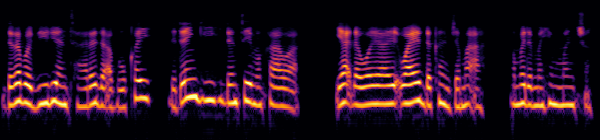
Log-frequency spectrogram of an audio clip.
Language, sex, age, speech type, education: Hausa, female, 30-45, spontaneous, tertiary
